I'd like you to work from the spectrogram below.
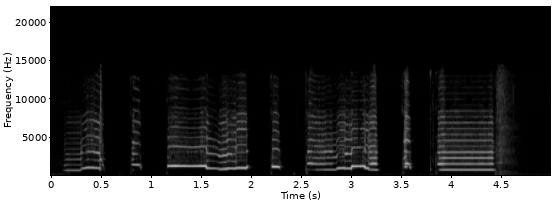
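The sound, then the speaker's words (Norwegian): A flute plays short melodic phrases of clear, breathy notes separated by brief pauses, ending on a long sustained tone that fades out. No voices are present. “Innimellom så tar jeg pause fra fløytespillingen”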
